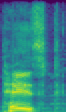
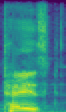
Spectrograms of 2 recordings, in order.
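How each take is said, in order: The two takes are said the same way.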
